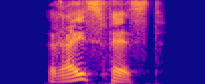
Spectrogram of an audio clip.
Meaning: tear-resistant
- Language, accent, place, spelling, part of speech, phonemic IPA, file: German, Germany, Berlin, reißfest, adjective, /ˈʁaɪ̯sˌfɛst/, De-reißfest.ogg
